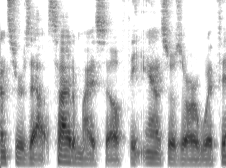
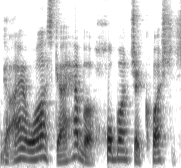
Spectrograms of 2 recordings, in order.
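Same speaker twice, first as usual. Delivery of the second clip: higher, quick, eager address; eager questioning; 7 semitones higher, faster than usual. Retold or imitated. Seeker addressing ayahuasca with questions, eagerly. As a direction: reenact an eager appeal, pitched up and quick.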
